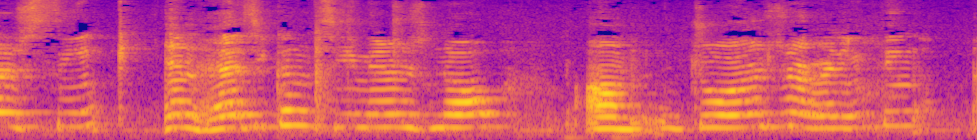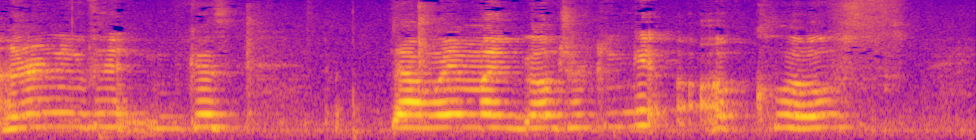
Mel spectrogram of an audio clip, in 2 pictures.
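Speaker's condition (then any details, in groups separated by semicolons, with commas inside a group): Cerebral palsy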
